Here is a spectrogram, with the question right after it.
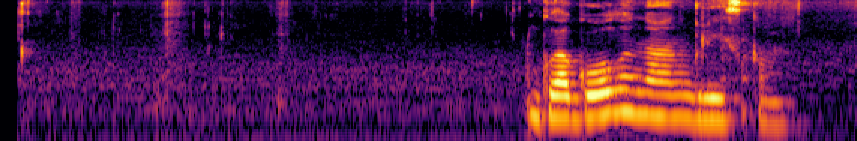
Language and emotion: Russian, neutral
